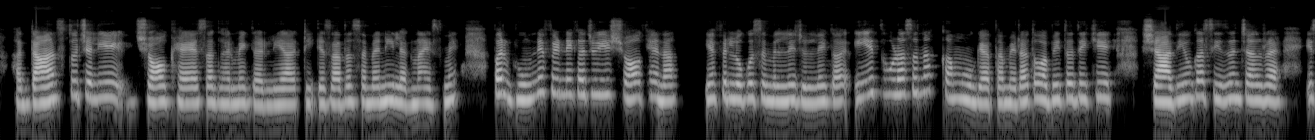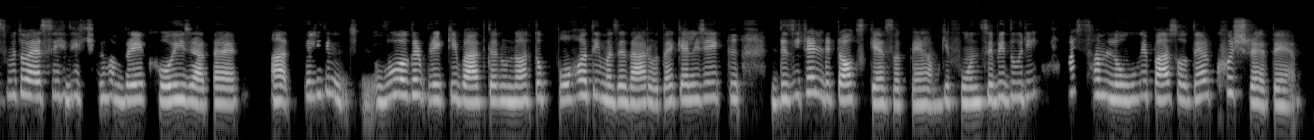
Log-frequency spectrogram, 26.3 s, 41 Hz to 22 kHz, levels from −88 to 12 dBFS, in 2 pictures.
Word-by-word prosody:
हाँ, 205 - -2
डांस 225 +5 +6
तो 300 - -4
चलिए 275 -1 0 0.2
शौक 230 -2 +3
है, 215 -1 +2
ऐसा 225 +1 -2
घर 215 -1 -3
में 215 0 -1
कर 200 -1 -2
लिया 205 +1 0
ठीक 215 0 -9
है। 215 - 0
ज़्यादा 210 +2 0
समय 225 -1 -2
नहीं 235 +1 +3
लगना 215 0 0
इसमें, 230 +5 -3 0.4
पर 320 -1 +5
घूमने-फिरने 315 +6 -1
का 310 -1 +1
जो 315 0 -5
ये 310 0 0
शौक 270 -2 +1
है 280 - -2
ना, 240 0 +1 0.3
या 260 - +1
फिर 275 +1 -3
लोगों 260 +1 +1
से 255 0 -4
मिलने-जुलने 235 -1 +1
का, 230 0 -1
ये 285 +6 -2
थोड़ा-सा 320 +1 0
ना 360 +2 -3
कम 265 -2 -1
हो 240 - +3
गया 215 -1 +2
था 215 - 0
मेरा। 220 +1 +1
तो 265 +1 -2
अभी 245 0 +2
तो 265 +1 -1
देखिए, 265 +1 -3 0.4
शादियों 235 +3 +6
का 290 0 0
सीज़न 260 -1 -2
चल 245 -2 +1
रहा 240 -1 +3
है, 225 - -6 0.3
इसमें 285 +4 -7
तो 325 - -1
ऐसे 285 0 +2
ही 290 - -7
देखिए 265 -1 -7
ना, 280 0 -4
ब्रेक 250 +2 +2
हो 230 0 +6
ही 250 +1 +4
जाता 215 -1 +2
है। 210 -1 +2 0.4
अ, 240 0 +6 0.2
लेकिन 305 -1 -4
ज - - -19 0.3
वो 295 +5 0
अगर 310 0 +4
ब्रेक 250 -1 -1
की 270 - -4
बात 225 -1 +5
करूँ 240 -1 0
ना 230 +1 +3
तो 270 - -1 0.2
बहुत 295 +5 +1
ही 295 - -5
मज़ेदार 225 -3 +2
होता 210 +1 -3
है, 240 - -1
कह 245 +1 0
लीजिए 255 +2 -2
एक 265 -1 -5 0.4
डिजिटल 300 +6 0
डिटॉक्स 255 -1 +3
कह 215 -1 +2
सकते 205 -1 -7
हैं 205 - 0
हम 200 +1 -5
कि 235 - -5
फ़ोन 225 -1 +1
से - - +3
भी 265 +3 -1
दूरी 275 +5 -6 0.3
और 345 - 0
सब 315 -3 -3
लोगों 250 0 +1
के 290 - -6
पास 260 +1 +4
होते 250 +1 -3
हैं 285 - +2
और 300 - -11
खुश 335 -7 -3
रहते 205 -1 -1
हैं। 200 +4 -4
245 Hz, 235 wpm, -23 LUFS, 225-275 Hz, 0.4 s, डांस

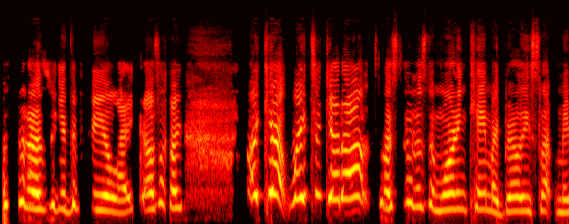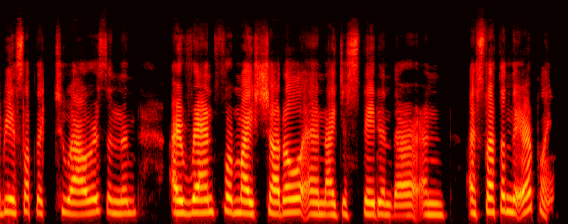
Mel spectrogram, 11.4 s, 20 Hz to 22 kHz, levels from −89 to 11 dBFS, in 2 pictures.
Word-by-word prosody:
That's 365 +1 +1
what 420 0 +2
I 295 -1 +10
was 285 - -6
beginning 360 +1 -2
to - - -29
feel 265 -3 +3
like. 225 +1 -2
I - - +2
was 285 - +2
like 395 - -4
going, 310 0 +2 0.7
"I - - +5
can't 290 +3 +8
wait 485 +2 +5
to - - -3
get 485 -1 +4 0.2
out," - - -1
so 405 - -3
as 295 +1 +2
soon 410 - -1
as 335 -1 -6
the - - -2
morning 285 +1 +2
came 285 -3 -3
I 225 - +1
barely 250 +4 -1
slept, 255 0 -6
maybe 230 +1 -4
I - - +1
slept 240 +1 -8
like 225 -3 -10
2 240 -3 -9
hours, 210 +5 -3
and 215 -3 -7
then 215 +1 -9 0.3
I 225 - +2
ran 230 +2 0
for 240 +1 -5
my 220 -2 0
shuttle 225 +3 -2
and 200 -1 -5
I 195 - -3
just 190 -1 -10
stayed 205 -2 -4
in 195 -2 -6
there 180 0 -5
and 195 -1 -9 0.2
I 225 - -3
slept 240 +3 -3
on 260 - -3
the - - -3
airplane. - - -4
240 Hz, 280 wpm, -22 LUFS, 215-290 Hz, 0.7 s, I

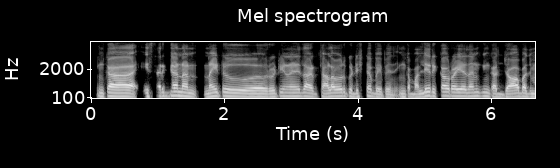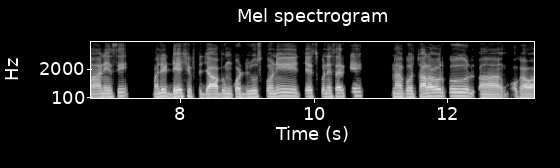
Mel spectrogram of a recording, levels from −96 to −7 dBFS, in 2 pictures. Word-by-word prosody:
ఇంకా 145 +2 +5 0.5
ఈ - - +1
సరిగ్గా 150 +3 +1
నా 150 - +5 0.3
నైట్ 145 +3 +1 0.7
రొటీన్ 145 +4 -3
అనేది 145 +1 -1 0.3
చాలా 125 +2 +2
వరకు 145 -1 -1
డిస్టర్బ్ 135 +1 -5
అయిపోయింది. 110 -3 -5
ఇంక 120 - -4
మళ్ళీ 130 +7 +1
రికవర్ 155 +2 +1
అయ్యేదానికి 145 0 +1
ఇంకా 125 -2 0 0.2
జాబ్ 130 +2 +4
అది 125 -1 -5
మానేసి, 130 +4 -2 0.5
మళ్ళీ 135 +4 +1
డే 130 - +5
షిఫ్ట్ 135 -4 -6
జాబ్ 120 0 +4
ఇంగోటి 120 -1 -2
జూసుకొని 130 +2 -3 0.3
జేసుకునేసరికి 135 +3 -3 0.6
నాకు 125 0 -1 0.2
చాలా 125 +3 +4
వరకూ 150 +1 -1 0.5
ఆహ్, 105 -2 -1 0.2
ఒకా 120 -2 -2
130 Hz, 140 wpm, -22 LUFS, 125-145 Hz, 0.7 s, ఇంకా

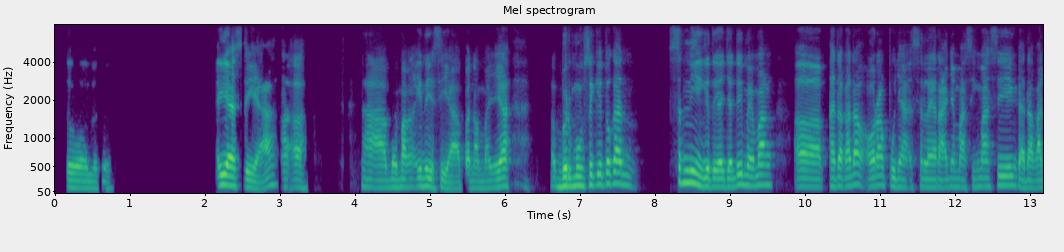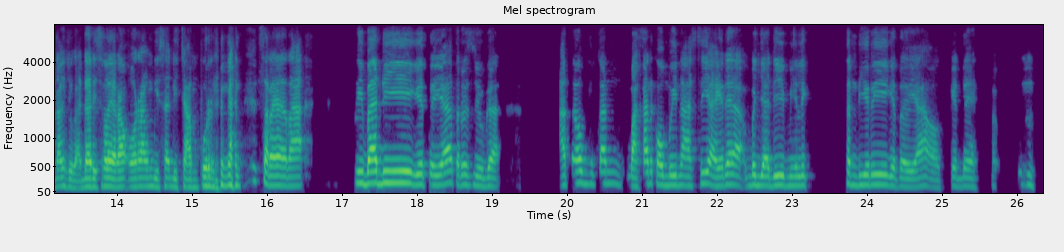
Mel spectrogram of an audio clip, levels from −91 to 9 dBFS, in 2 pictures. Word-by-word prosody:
Tul 125 -2 -1
betul. 115 -1 -11 1.4
Iya 175 0 +7
sih, 135 -5 -3
ya. 155 +9 -4
Heeh. 135 -1 -4 0.8
Nah 140 -1 -6 0.3
memang 135 +1 -1
ini 150 0 0
sih 130 - -5
ya, - - -2
apa 125 - -3
namanya, 125 +4 -2 0.8
bermusik 160 +2 +4
itu 195 +2 +1
kan 195 -1 +4 0.6
seni, 215 -3 +1 0.2
gitu 145 -1 +2
ya. - - +6
Jadi 175 +5 -1
memang, 175 +2 +1 0.4
eee, 145 -1 0 0.2
kadang-kadang 155 +4 0
orang 170 +2 0
punya 145 -2 -4 0.2
seleranya 135 -1 -4
masing-masing, 145 +4 -5
kadang-kadang 130 +4 -1
juga 135 - -1
dari 145 -1 +6
selera 145 -2 +5
orang 150 +1 +2
bisa 145 +1 -3
dicampur 140 +2 0
dengan 175 -1 +2 0.3
selera 160 -1 +4 0.7
pribadi, 205 0 +6
gitu 180 0 -1
ya. 180 +4 +3
Terus 175 -1 -2
juga, 155 -2 -1 0.8
atau 205 0 0
bukan 195 +2 -3 0.3
bahkan 175 +6 +1
kombinasi 170 -1 -1
akhirnya 170 +2 +1
menjadi 170 0 +1
milik 165 +1 -4 0.5
sendiri, 175 0 -1
gitu 150 -1 -5
ya. 145 -2 -4
Oke 130 +5 -12
deh, 150 -2 -5
eee, 150 - -23 0.3
mhm, 180 -3 -11
155 Hz, 125 wpm, -22 LUFS, 145-175 Hz, 1.4 s, Iya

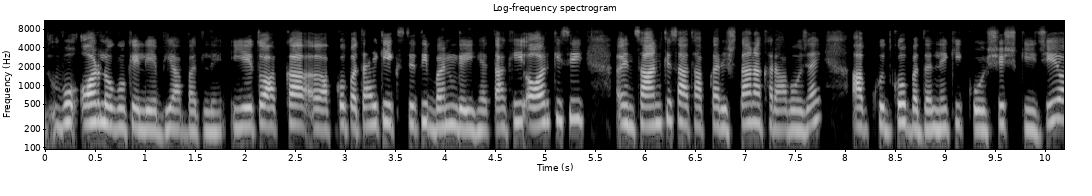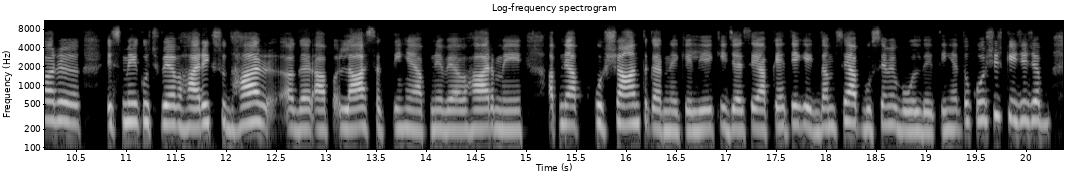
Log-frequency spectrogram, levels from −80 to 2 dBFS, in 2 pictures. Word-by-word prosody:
वो 255 +3 +3 0.2
और 255 +1 +8
लोगों 220 -3 +1
के 215 +2 0
लिए 195 0 0
भी 190 +4 -5
आप 200 -1 -3
बदलें। 185 0 -6
ये 220 +1 +1
तो 240 - -1
आपका 230 +2 +4
अ, 210 -2 0
आपको 200 +4 -3
पता 225 0 -1
है 235 - 0
कि 255 - +3
एक 235 - -4
स्थिति 240 +1 -2
बन 215 +3 0
गई 200 -2 +2
है 195 0 -4
ताकि 210 +4 -1
और 235 +3 +5
किसी 290 +1 -1 0.4
इंसान 230 0 +4
के 275 - -3
साथ 245 -3 +1
आपका 225 0 -2
रिश्ता 215 +4 0
ना 250 - +3
ख़राब 200 -2 -4
हो 200 -1 -1
जाए, 240 +8 -3 0.3
आप 220 -2 +3
खुद 220 -5 -2
को 255 +4 +3
बदलने 205 0 -2
की 235 +4 -9
कोशिश 200 +4 -2
कीजिए। 205 - -2
और 280 -1 +2 0.5
इसमें 255 +3 +1
कुछ 255 -1 -4
व्यावहारिक 230 +1 +4
सुधार 245 +3 +5
अगर 205 -1 -4
आप 200 - -6
ला 210 +1 +5
सकती 210 0 -7
हैं 200 - -1
अपने 200 +1 -4
व्यवहार 200 +1 +2
में, 195 -1 -3 0.3
अपने 235 +1 -1
आप 230 0 +2
को 245 - +2
शांत 245 +1 +5
करने 195 -2 -1
के 190 +1 -5
लिए 200 +1 -1
कि 220 - -5
जैसे 200 +2 -1
आप 200 -1 +2
कहती 220 +1 -1
हैं 230 - -1
कि 225 - +2
एकदम 215 +2 -3
से - - 0
आप 245 -5 +4
गुस्से 230 +3 -4
बोल 190 -1 -2
देती 185 +2 -6
हैं, 200 -1 -7
तो 260 - -5
कोशिश 275 +5 -3
कीजिए 275 -2 +1
जब 260 -3 -1
215 Hz, 225 wpm, -22 LUFS, 200-240 Hz, 0.5 s, और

